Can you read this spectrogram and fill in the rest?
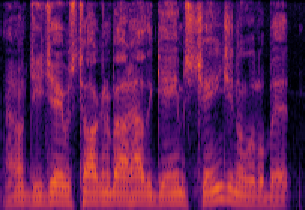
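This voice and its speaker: A man's voice: mid-range voice, fairly even intonation, very fast, no echo, studio quality. A man chatting casually as a co-host on a sports radio show.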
